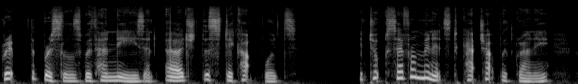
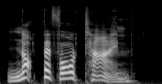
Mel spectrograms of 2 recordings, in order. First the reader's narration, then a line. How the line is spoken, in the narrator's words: she snapped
